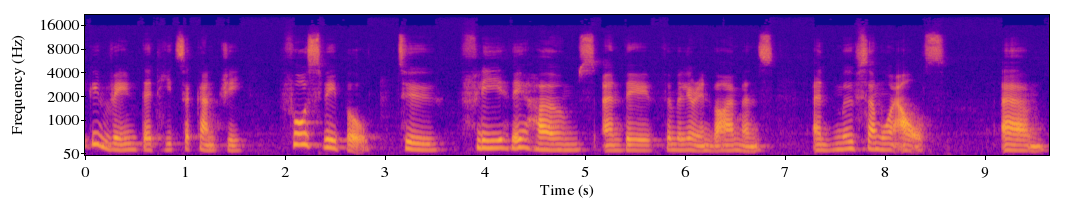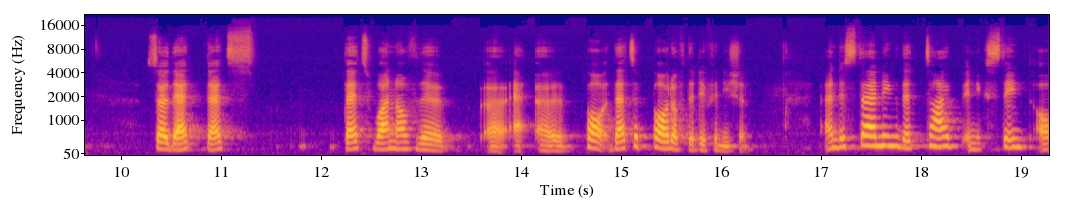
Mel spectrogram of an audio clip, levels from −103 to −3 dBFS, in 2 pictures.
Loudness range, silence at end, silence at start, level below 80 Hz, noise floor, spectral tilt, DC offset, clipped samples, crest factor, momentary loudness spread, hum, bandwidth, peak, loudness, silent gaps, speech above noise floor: 9 LU; 0 s; 0 s; -74 dBFS; -62 dBFS; -4 dB/octave; under 0.1%; under 0.1%; 24 dB; 16 LU; none; 15.5 kHz; -2 dBFS; -24 LUFS; none; 39 dB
